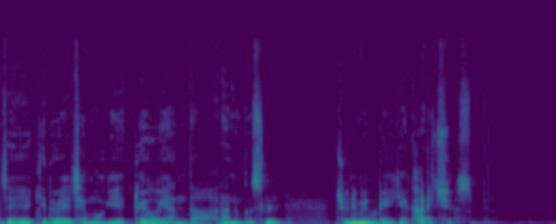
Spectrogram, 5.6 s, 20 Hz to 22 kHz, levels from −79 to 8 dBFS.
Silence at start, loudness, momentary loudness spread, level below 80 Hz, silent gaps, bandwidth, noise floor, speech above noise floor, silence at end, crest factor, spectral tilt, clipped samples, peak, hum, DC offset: 0 s; -35 LUFS; 16 LU; -48 dBFS; none; 15 kHz; -72 dBFS; 39 dB; 0.8 s; 18 dB; -7 dB/octave; under 0.1%; -16 dBFS; none; under 0.1%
